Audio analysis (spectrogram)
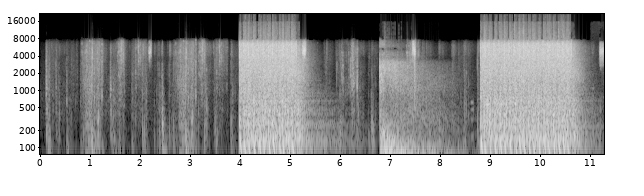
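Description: Video game gunfire in Free Fire: scattered sharp shots, then three long, loud bursts of sustained automatic fire, close and dense, with no voices.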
